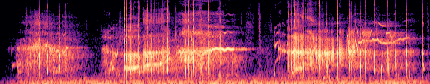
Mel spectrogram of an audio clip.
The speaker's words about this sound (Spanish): a un zombie con la cabeza destruida y con no lo sé, dan mucho mal rollo además, hacen una especie de ruido, unos clics muy muy extraños. Os pongo un clip de audio ahora para que los escuchéis y veréis cómo da bastante mal rollo.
